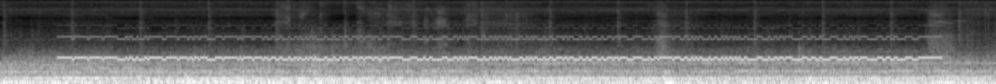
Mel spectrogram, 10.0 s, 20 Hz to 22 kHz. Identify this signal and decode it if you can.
RTTY (50 baud, 170 Hz shift), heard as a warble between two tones, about 1360 Hz centre, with the noise inside a bus. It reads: VK9XKI DE W2O TNX FER CALL. UR RST 589 589.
